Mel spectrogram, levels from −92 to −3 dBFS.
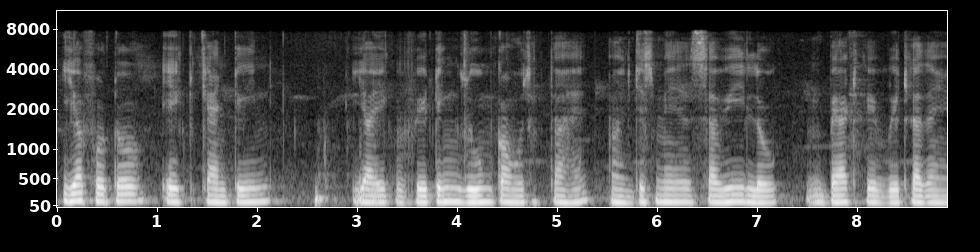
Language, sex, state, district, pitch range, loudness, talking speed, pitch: Hindi, male, Uttar Pradesh, Varanasi, 110-120 Hz, -16 LUFS, 150 wpm, 110 Hz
